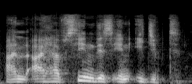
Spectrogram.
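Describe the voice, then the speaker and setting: A university lecturer from Africa gives a public talk, emphatic and humorous, repeating phrases for effect. His mid-range voice is husky and moves at a normal speed.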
